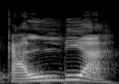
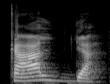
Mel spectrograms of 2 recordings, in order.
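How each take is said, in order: First: An extra 'ee' sound comes before the final vowel. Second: No extra sound comes before the final vowel. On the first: The speaker calls it wrong. "aí vai ter um fonema a mais. A pessoa está incluindo um i no meio" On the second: The speaker calls it right. "Mas o fonema correto é calha"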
